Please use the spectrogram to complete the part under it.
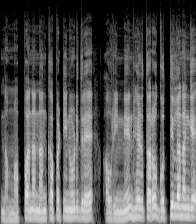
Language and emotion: Kannada, fearful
